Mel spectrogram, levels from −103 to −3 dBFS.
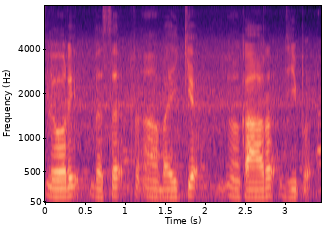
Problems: constant background noise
